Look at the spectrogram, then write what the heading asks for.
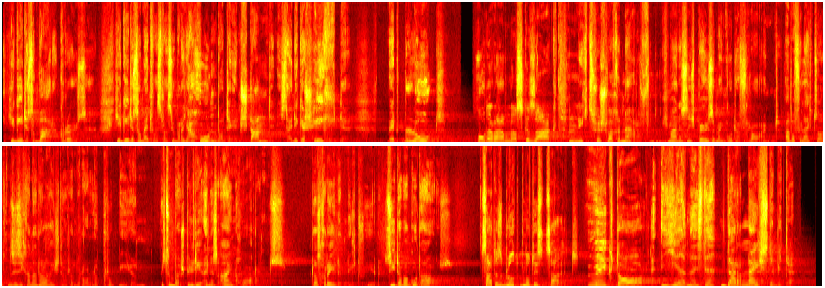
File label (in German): mit Dialekt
